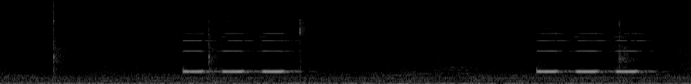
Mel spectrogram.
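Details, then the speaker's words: MedRena UniFusion VP50 Pro infusion pump switched on by holding the power button for two seconds: two short bursts of three clear electronic start-up beeps over quiet room noise. "First Step switch on the pump press the power button for two seconds to turn on the"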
